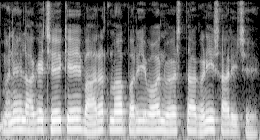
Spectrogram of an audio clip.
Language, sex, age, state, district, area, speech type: Gujarati, male, 60+, Gujarat, Ahmedabad, urban, spontaneous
